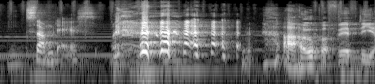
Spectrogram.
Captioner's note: laughing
